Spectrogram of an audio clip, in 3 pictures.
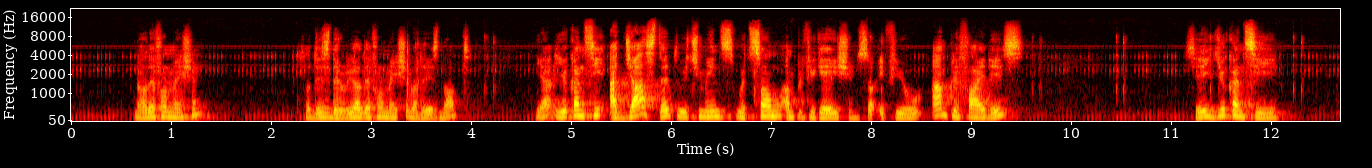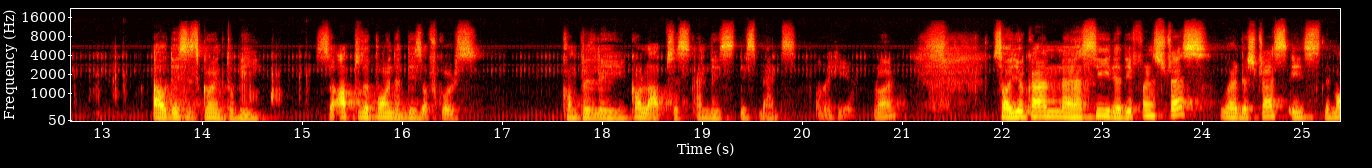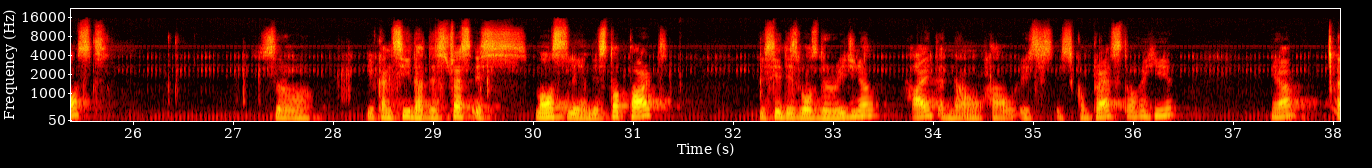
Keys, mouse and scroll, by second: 3.8 click, 5.9 click, 6.9 shift+middle click, 7.6 click, 9.3 click, 12.9 shift+middle click, 14.7 shift+middle click, 21.4 click, 23.3 shift+middle click, 24.8 click, 31.1 shift+middle click, 34.7 shift+middle click, 37.7 click.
